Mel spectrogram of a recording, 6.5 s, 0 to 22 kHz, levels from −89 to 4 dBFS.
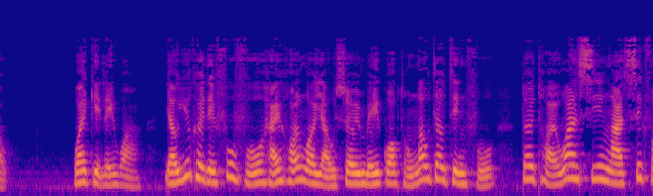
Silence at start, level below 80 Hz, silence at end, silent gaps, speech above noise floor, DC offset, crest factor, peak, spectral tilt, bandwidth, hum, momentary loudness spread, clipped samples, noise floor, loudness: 0 s; -70 dBFS; 0.05 s; none; 37 dB; under 0.1%; 14 dB; -10 dBFS; -6.5 dB/octave; 11.5 kHz; none; 10 LU; under 0.1%; -61 dBFS; -25 LUFS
